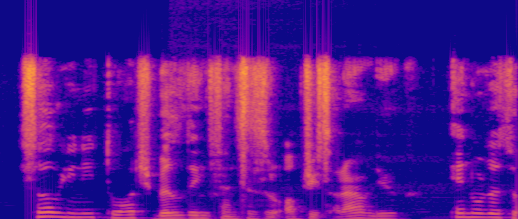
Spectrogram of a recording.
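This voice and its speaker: A man talks at a very fast pace with a non-native accent and very wide pitch swings. Music plays in the background. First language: Arabic. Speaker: gaming YouTuber. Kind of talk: tutorial.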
